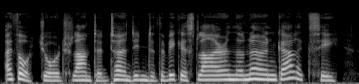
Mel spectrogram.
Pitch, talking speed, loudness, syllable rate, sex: 205 Hz, 235 wpm, -18 LUFS, 6.1 syllables/s, female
